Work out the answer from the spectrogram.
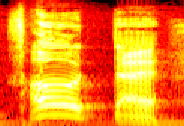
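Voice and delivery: plain reading voice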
